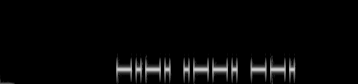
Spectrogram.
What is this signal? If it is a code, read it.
Morse code, heard as a keyed tone, about 25 wpm, 700 Hz. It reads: CPG
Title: USA Call Sign Postfixes - 3 Letters 25wpm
